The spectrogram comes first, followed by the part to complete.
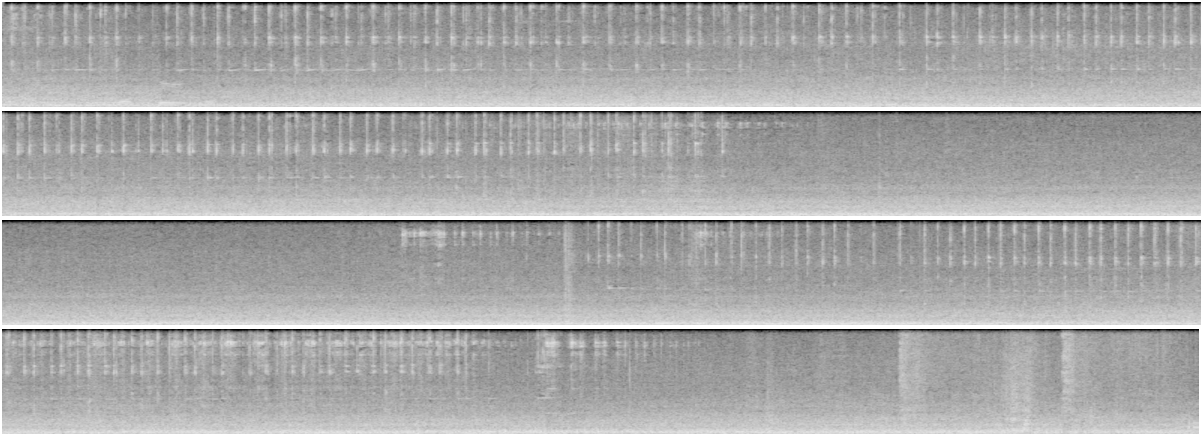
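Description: Steady, loud background noise of engines running, with voices mixed in.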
